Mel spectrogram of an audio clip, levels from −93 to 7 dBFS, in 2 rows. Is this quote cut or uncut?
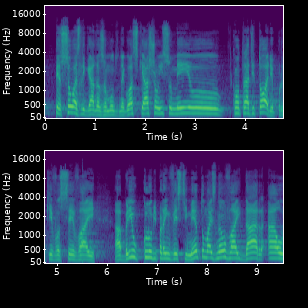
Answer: uncut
